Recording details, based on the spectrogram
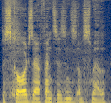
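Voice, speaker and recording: A man narrating the stage directions of an amateur comedy radio play in a plain, steady reading voice. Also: mid-range voice, measured pace, slight background noise.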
